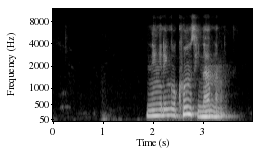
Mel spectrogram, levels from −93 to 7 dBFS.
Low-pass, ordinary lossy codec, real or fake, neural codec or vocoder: 7.2 kHz; Opus, 32 kbps; real; none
